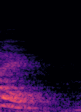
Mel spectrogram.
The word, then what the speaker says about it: read: Form क्या होती है, रीड ही लिखते हैं, लेकिन इसका प्रोनाउंसिएशन, इसका जो उच्चारण होता है वो होता है रेड। लिखा तो नहीं जाता RED, लेकिन उच्चारण होता है इसका रेड।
